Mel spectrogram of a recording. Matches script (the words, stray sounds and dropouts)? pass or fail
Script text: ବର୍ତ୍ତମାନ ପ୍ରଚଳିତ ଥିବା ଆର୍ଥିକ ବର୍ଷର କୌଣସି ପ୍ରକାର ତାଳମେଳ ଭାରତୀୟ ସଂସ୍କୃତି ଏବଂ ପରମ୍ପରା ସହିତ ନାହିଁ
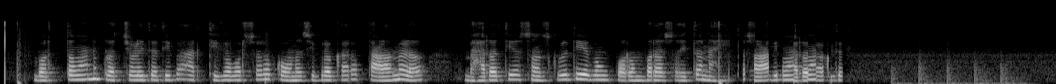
fail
